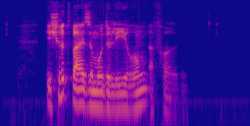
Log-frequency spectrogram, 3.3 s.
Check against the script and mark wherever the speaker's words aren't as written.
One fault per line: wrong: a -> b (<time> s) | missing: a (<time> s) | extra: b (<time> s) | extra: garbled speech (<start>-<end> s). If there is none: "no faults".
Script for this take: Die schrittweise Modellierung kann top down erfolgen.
missing: kann top down (2.0 s)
